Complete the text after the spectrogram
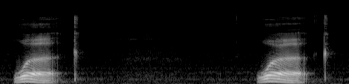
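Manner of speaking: loud British work with the R dropped.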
